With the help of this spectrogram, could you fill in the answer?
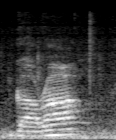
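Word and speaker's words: קרא: And so he makes a vow, which is the Hebrew word is Gara. I spell it Gara.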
